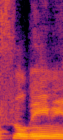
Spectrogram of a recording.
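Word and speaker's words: Filoni: good so that's cool I always think I pronounced that right it's felony isn't it it's felony it's felony say I always say it wrong oh is grogu ever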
